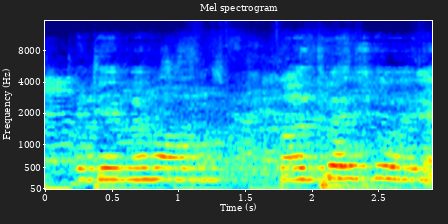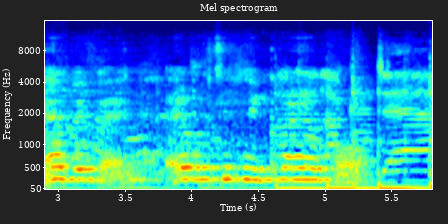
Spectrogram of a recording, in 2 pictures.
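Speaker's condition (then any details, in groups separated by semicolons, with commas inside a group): Cerebral palsy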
